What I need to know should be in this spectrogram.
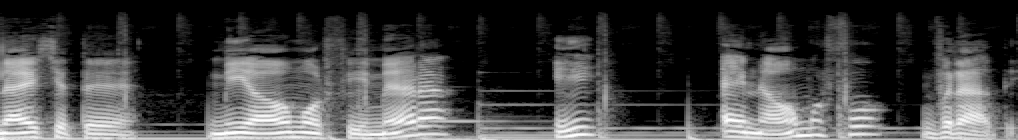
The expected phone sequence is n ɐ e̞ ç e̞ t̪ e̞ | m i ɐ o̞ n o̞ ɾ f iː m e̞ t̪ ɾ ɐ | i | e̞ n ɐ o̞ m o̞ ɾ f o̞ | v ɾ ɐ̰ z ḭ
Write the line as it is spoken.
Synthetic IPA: n ɐ e̞ ç e̞ t̪ e̞ | m i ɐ o̞ m o̞ ɾ f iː m e̞ ɾ ɐ | i | e̞ n ɐ o̞ m o̞ ɾ f o̞ | v ɾ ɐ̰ ð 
